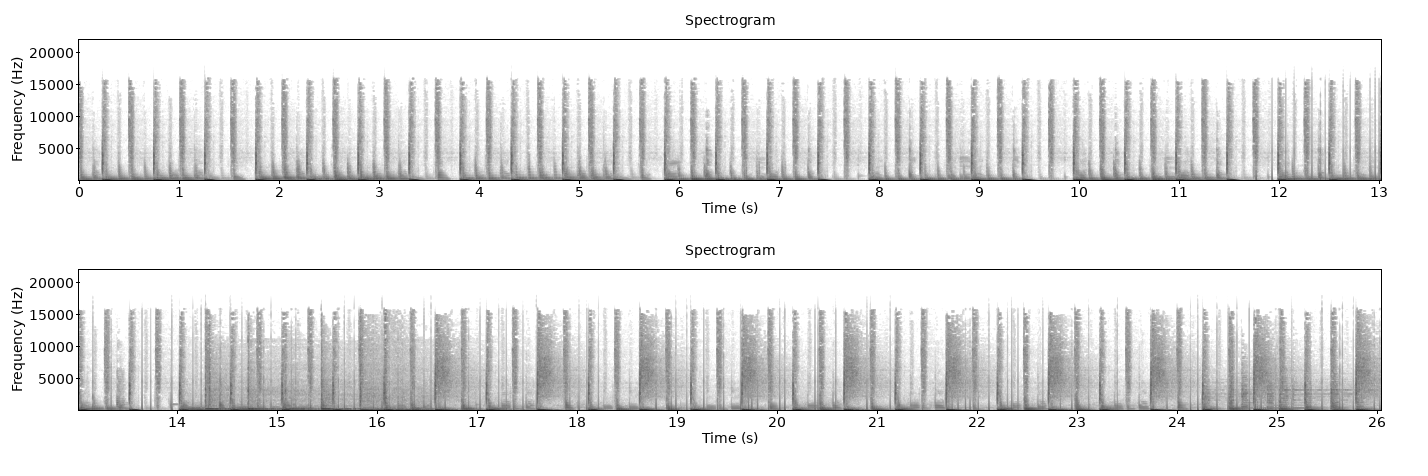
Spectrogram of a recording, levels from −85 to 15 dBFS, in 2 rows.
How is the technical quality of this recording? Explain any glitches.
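Quality is spoiled by one fault. From 11.77 s to the end, a train of clicks injects around a hundred near-identical pulses, irregularly spaced at about 8.35 per second and peaking about 10 dB above the sound. It is likely caused by interference or a faulty connection. Unlike random crackle, the clicks share much the same shape and tick through pauses too.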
